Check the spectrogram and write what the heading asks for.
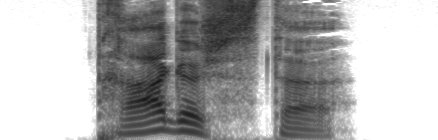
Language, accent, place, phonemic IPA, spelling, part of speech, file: German, Germany, Berlin, /ˈtʁaːɡɪʃstə/, tragischste, adjective, De-tragischste.ogg
- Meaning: inflection of tragisch: 1. strong/mixed nominative/accusative feminine singular superlative degree 2. strong nominative/accusative plural superlative degree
